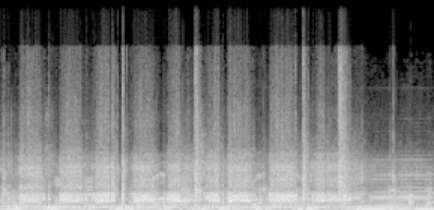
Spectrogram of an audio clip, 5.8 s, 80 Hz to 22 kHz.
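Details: BMW E30 with M10B18 engine and factory exhaust system revving: uneven, stumbling note with irregular sharp pops breaking up exhaust rhythm; misfire while revving, cause unknown.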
